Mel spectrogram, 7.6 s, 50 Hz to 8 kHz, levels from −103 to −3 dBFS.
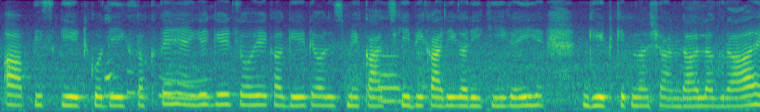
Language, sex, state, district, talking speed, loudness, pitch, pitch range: Hindi, female, Chhattisgarh, Bastar, 215 wpm, -18 LUFS, 230 Hz, 225-250 Hz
